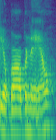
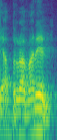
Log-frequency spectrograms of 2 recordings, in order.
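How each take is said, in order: First: Abarbanel with a b, the form to avoid; wrong pronunciation. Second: Abravanel with a v, stressed and falling; correct pronunciation. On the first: Teacher corrects students, Abarbanel said wrong. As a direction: say Abarbanel with a b as the mistake. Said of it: "It's not the Abarbanel". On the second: Teacher corrects students, Abravanel said right. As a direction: say Abravanel with a clear v. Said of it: "that's the way you should say it". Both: Shown as a demonstration.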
